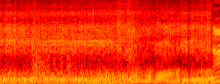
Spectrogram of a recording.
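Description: An adventure motorcycle on Kenda Big Block dual sport tires riding a rocky, washed-out dirt road, loud engine drone with shifting pitch as it revs, mixed with clatter and scraping from the rough surface, close and continuous.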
